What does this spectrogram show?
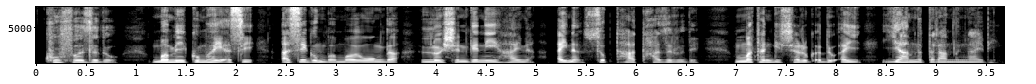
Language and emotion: Manipuri, surprised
